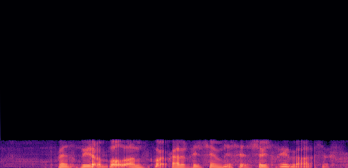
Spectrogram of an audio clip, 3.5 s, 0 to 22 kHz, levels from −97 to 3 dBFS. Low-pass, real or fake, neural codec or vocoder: 3.6 kHz; fake; autoencoder, 44.1 kHz, a latent of 192 numbers a frame, MeloTTS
